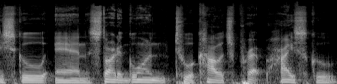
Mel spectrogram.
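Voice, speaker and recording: A man speaks with an American accent. His pitch is fairly low, in a normal speaking voice. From Gary, Indiana (US Midwest). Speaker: pastor. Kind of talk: interview. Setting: conference venue.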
